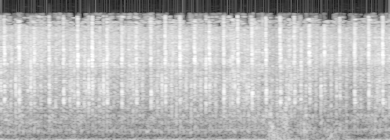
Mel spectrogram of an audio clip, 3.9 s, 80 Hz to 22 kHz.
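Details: BMW E46 318i with M43TU engine: sharp metallic knocks, about three or four a second, over a steady idle; owner suspects the chain tensioner, internal engine knocking at idle.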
